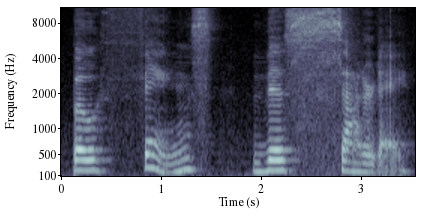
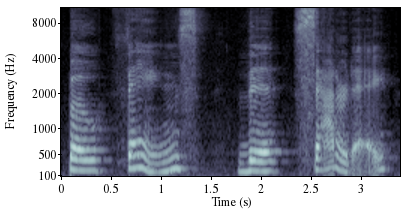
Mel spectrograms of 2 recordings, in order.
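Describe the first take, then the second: First: The repeated sounds run together without a break. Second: The repeated sounds are said separately with a break. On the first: The speaker calls it right. "You're keeping that airflow going between the words" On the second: The speaker calls it wrong. "it's not both things this Saturday"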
